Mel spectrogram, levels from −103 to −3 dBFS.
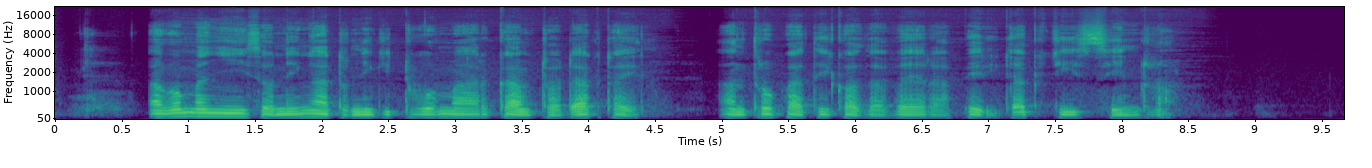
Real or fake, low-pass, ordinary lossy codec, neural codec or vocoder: real; none; none; none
